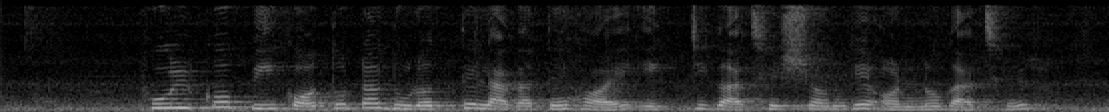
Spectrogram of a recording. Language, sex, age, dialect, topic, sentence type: Bengali, female, 36-40, Rajbangshi, agriculture, question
